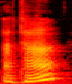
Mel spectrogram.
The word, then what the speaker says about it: ata: We have one which is pronounced as ata and these two are also almost the same in gig and tusk.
